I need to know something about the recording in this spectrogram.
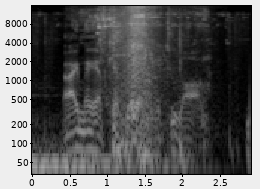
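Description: A flaming axe whooshes through the air.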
